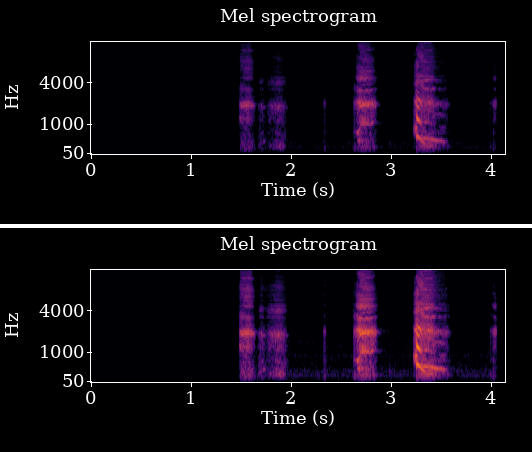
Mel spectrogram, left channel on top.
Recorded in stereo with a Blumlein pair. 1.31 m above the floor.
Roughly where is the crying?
Ahead right.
